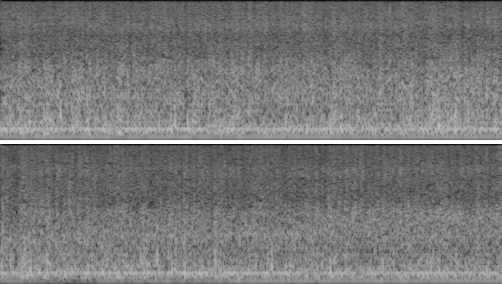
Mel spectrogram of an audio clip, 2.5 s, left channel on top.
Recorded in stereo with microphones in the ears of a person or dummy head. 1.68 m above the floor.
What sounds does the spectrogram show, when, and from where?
Only background noise.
